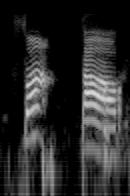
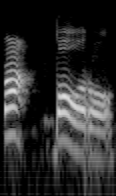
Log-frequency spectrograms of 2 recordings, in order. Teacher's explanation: huruf ta adalah huruf yang nipis. Huruf ra baru tebal lah keadaan dia kat sini.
